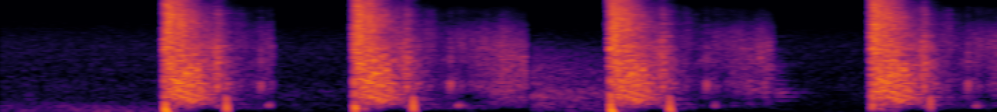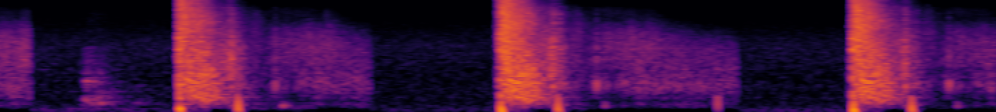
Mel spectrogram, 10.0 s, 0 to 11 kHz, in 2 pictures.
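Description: Seven rifle shots from a bolt-action .204 Ruger, each a sharp crack with a short ringing tail, coming one to two seconds apart.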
